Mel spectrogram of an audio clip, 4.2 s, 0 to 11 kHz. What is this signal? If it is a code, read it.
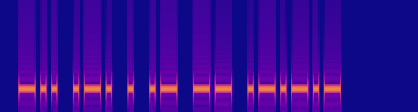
Morse code, heard as a keyed tone, about 22 wpm, 700 Hz. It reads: DREAM.
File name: practice / 22wpm / Sentences with 2-Word Phrases - 22wpm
